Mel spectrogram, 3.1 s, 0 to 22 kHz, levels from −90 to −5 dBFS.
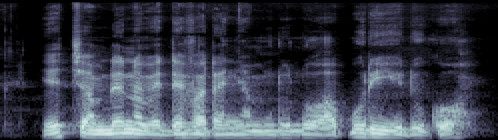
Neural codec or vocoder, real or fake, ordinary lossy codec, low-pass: vocoder, 48 kHz, 128 mel bands, Vocos; fake; none; none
